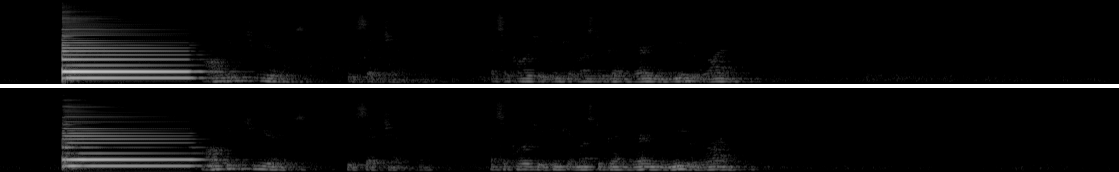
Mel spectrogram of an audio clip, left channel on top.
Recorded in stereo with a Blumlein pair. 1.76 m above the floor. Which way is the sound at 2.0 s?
35° right.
